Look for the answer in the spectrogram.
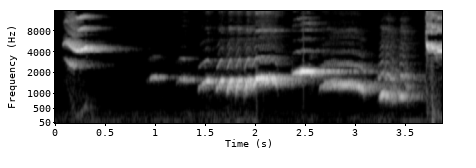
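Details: Caged white-rumped shama singing to stir sluggish birds into song: a high opening note, then a run of warbled, trilled whistles stepping between mid and higher pitches, ending in a sharp high burst.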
